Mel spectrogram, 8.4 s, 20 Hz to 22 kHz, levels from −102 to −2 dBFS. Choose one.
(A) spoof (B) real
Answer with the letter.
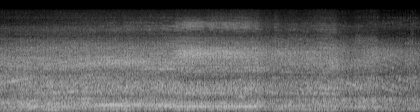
B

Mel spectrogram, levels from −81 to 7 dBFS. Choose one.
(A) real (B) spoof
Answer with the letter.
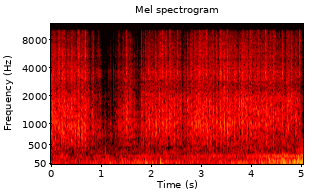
B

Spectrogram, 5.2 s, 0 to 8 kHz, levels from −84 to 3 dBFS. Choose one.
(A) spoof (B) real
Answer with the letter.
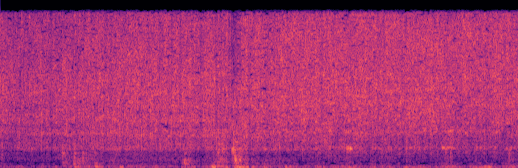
B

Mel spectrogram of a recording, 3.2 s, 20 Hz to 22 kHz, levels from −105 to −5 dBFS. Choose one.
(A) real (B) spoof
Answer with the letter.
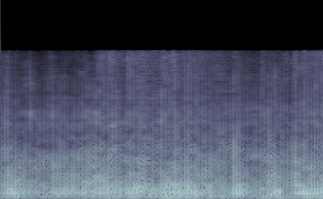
B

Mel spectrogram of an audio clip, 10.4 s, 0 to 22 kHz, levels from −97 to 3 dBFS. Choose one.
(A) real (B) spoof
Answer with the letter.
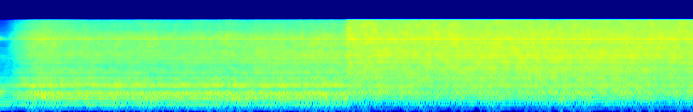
B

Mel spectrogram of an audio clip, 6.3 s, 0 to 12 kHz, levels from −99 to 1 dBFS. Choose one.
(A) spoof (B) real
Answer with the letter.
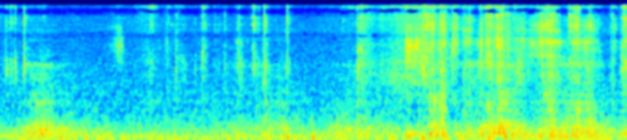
A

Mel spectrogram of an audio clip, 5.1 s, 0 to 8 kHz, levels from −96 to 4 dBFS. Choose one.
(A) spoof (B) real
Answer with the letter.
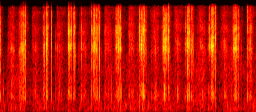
B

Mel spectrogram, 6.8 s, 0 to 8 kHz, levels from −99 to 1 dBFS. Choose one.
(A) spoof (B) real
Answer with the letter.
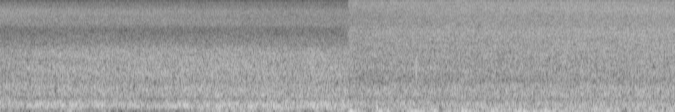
B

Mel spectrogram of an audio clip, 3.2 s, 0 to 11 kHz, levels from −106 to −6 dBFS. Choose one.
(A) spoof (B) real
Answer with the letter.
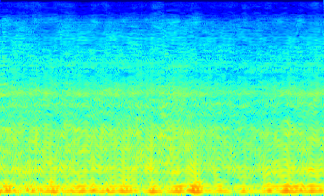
A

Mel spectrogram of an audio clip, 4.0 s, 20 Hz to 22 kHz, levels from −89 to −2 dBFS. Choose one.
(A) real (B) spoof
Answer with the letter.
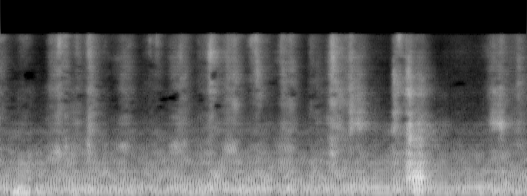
B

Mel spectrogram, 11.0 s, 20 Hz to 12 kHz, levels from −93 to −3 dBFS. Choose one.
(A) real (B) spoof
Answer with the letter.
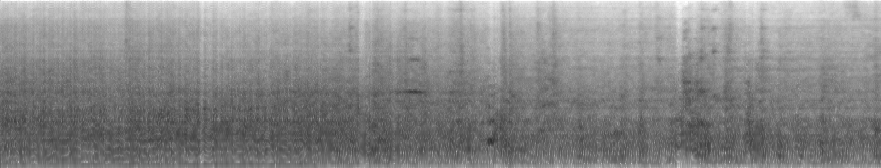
B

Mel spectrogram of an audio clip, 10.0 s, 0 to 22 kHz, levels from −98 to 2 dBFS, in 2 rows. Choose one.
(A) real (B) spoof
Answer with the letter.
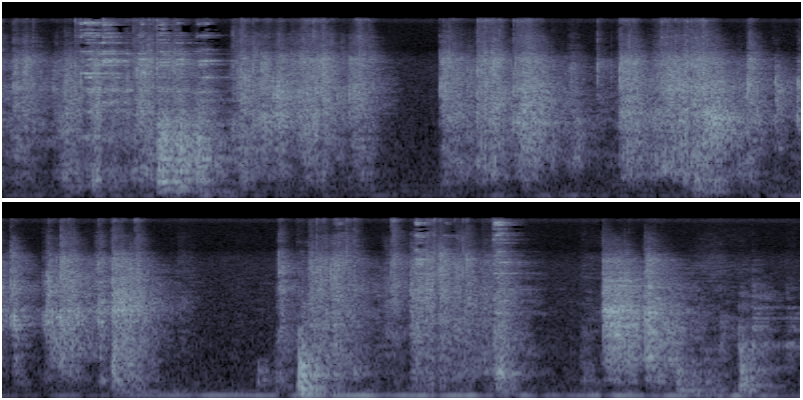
A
